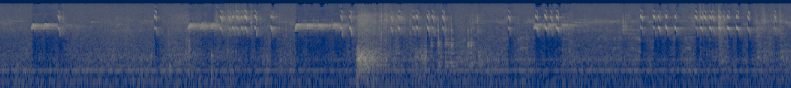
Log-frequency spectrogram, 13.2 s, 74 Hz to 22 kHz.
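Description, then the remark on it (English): Birds identified as 3-3 and 5-9, flying around, chirp and call in repeated high, bright bursts with short pauses between, over a steady low hum, with one louder, harsher call partway through. “Birds 3, 3, and 5, 9 are flying around here. More birds, 5, 9 more active here.”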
